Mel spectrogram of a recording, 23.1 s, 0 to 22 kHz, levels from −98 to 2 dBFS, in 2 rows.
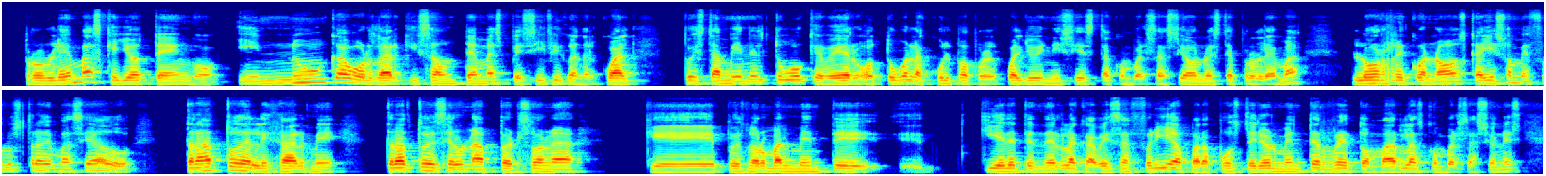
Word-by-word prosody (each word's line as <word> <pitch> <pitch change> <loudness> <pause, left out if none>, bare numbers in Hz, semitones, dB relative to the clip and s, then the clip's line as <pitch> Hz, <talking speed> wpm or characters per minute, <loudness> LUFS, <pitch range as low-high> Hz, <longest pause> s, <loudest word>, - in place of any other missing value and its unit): problemas 150 - +1
que 140 -9 -6
yo 135 0 +1
tengo 120 -5 -3
y 145 0 -8
nunca 170 +6 -2
abordar 130 -7 +5
quizá 135 0 -2
un 135 +1 -7
tema 135 +3 +1
específico 140 -2 -7
en 120 - -8
el 115 - -10
cual, 125 +1 +4 0.3
pues, 145 -1 -4
también 145 +2 +1
él 155 0 -7
tuvo 160 0 0
que 125 - -2
ver 130 +2 +5
o - - -2
tuvo 145 +3 0
la 135 -4 -1
culpa 135 0 -2
por 115 - -4
el 115 - -8
cual 130 +1 +2
yo 130 0 -2
inicié 130 0 -7
esta 130 +1 -7
conversación 125 +1 -4
o 125 - -1
este 125 - -6
problema, 120 +4 -3 0.3
lo 140 +2 +4
reconozca 140 +1 +1
y 135 - 0
eso 145 +4 -5
me 155 -3 -7
frustra 160 +2 -5
demasiado. 145 -3 -1 0.3
Trato 170 +3 +4
de 165 - +7
alejarme, 130 -1 +2 0.3
trato 160 +2 +6
de 160 - +4
ser 155 -2 +1
una 150 -1 +2
persona, 140 +2 +2 0.4
que, 120 0 -2
pues, 125 0 -3
normalmente, 135 - +1
eh, 375 -2 -19 0.4
quiere 140 +1 +1
tener 135 -1 -2
la 140 0 +3
cabeza 130 0 -1
fría, 145 +3 +1
para 120 -3 +1
posteriormente 140 +3 -1
retomar 130 -4 +1
las 140 0 0
conversaciones, 130 +3 -7
135 Hz, 165 wpm, -22 LUFS, 130-150 Hz, 0.4 s, de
